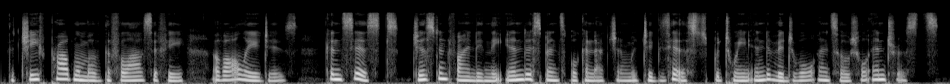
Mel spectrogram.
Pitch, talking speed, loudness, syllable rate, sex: 190 Hz, 145 wpm, -16 LUFS, 5.1 syllables/s, female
